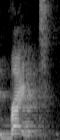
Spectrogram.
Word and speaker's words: write: w at the beginning so the first example of this could be write you know we spell right with w at the beginning r-i-t-e okay so i want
